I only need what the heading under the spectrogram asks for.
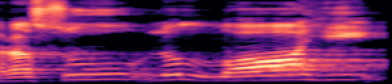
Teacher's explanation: را کو پر پڑھا جائے گا کیونکہ اس کے اوپر زبر ہے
